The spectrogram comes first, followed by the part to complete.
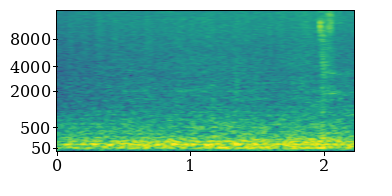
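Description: Steady low rumble of room background noise with no speech.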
